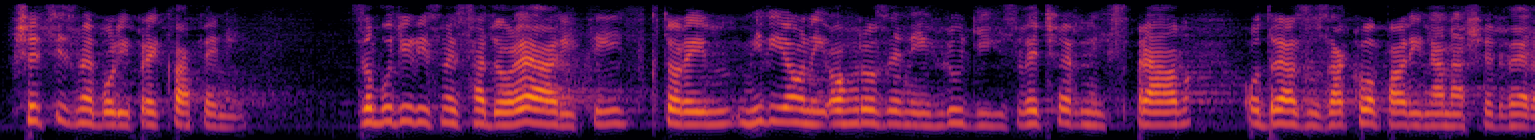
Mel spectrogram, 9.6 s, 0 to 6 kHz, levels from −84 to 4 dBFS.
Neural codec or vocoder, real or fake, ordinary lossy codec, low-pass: codec, 44.1 kHz, 7.8 kbps, Pupu-Codec; fake; none; 5.4 kHz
